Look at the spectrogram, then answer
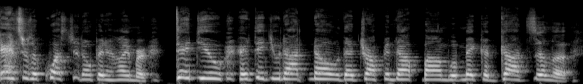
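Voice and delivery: high, pressing courtroom grilling; mock interrogator. Meme lawyer grills Oppenheimer in court, high mock demand. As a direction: hammer the question like a prosecutor.

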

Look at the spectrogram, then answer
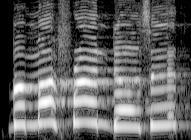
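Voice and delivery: put-on high pleading child voice; whiny seven-year-old. Pastor imitating a seven-year-old begging his parents, high whine. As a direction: whine it like a kid who wants what friends have. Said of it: "what a seven-year-old always asks us".

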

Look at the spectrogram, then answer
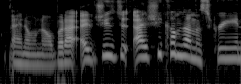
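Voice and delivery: normal talking voice

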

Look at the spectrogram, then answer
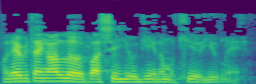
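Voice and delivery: lightly voiced Pharaoh as a low, quiet gangster; gangster talk. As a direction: mutter the threat like a gangster. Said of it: "this is gangster talk".

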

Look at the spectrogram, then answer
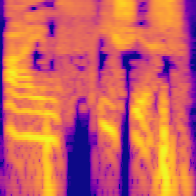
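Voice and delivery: slow, dry, papery ghost voice; slow and hushed, like dry paper. A narrator's reading. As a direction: let the words crumple like old paper. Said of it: "in a voice like dry, crumpling paper".

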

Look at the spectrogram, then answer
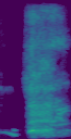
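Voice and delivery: a burst of high laughter. Real, not acted. Laughing at the mirror story to the host, high laugh.

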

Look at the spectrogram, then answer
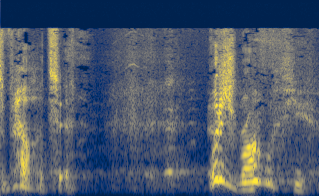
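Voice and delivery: high, disbelieving landlord cry; incredulous landlord. Retold or imitated. Landlord reacts to no money.

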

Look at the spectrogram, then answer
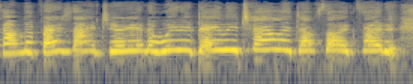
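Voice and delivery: very high squealing voice; imitating Esther's excitement. Retelling Esther's win announcement, high excited squeal. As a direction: squeal like you can't contain the joy. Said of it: "She's like".

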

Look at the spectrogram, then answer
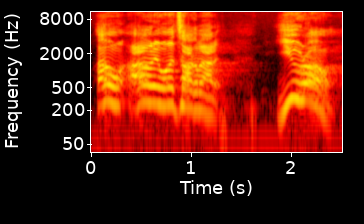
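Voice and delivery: fast, high, petulant brush-off; hammed-up sulky accuser; sulky refusal. Acted quarrel, the one who refuses.

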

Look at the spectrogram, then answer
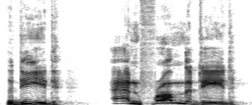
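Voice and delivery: high, slow, frantic scream; rising hysteria breaking loose. A narrator's reading. Raving man screams his warning to his friend, high and frantic. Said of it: "risen to a scream".

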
